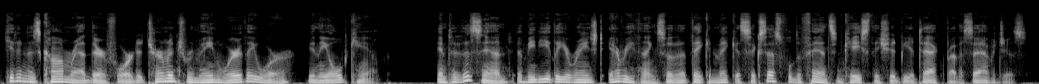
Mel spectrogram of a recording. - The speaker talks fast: Yes, fast, 225 wpm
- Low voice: Yes, low, 100 Hz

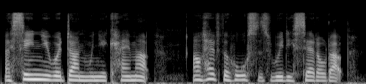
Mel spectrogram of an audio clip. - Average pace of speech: No, fast, 260 wpm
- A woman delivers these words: Yes, female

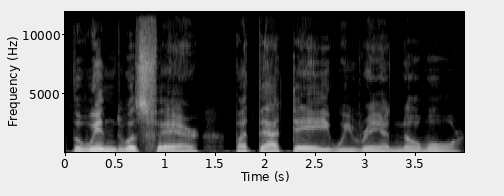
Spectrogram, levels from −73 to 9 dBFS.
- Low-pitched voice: Yes, low, 105 Hz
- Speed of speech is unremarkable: Yes, average, 165 wpm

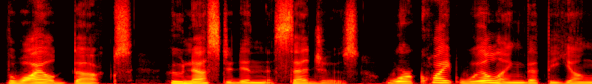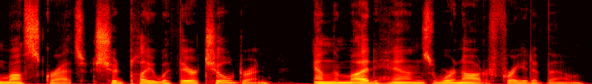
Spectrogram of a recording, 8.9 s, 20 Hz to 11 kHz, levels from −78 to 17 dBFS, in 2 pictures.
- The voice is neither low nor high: Yes, medium, 150 Hz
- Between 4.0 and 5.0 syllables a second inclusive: Yes, 4.8 syllables/s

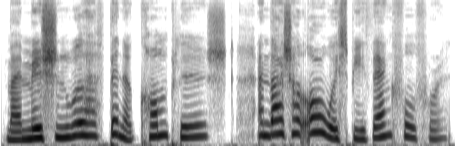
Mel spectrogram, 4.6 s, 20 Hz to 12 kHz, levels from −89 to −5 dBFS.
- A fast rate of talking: No, average, 185 wpm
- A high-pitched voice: Yes, very high, 250 Hz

